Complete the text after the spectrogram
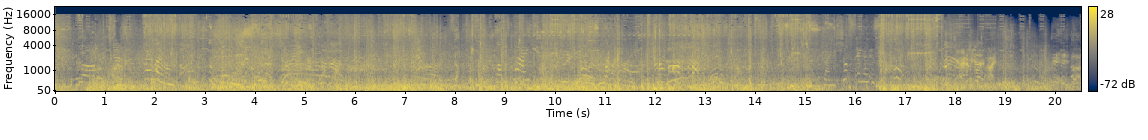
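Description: Pistols fire in rapid bursts.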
